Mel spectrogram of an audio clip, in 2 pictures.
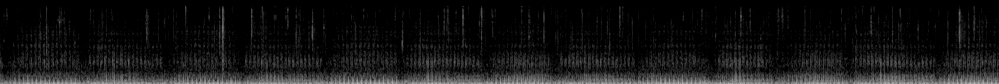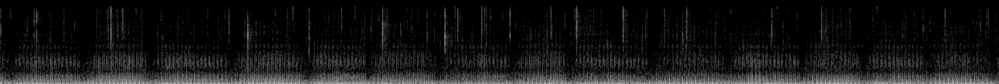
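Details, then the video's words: Long stretch of a cat's deep purring, steady rumbling in even breath-paced waves, accompanied throughout by scattered crackles of a burning fireplace. "Purring Cat with Cozy Crackling Fireplace Sound"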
